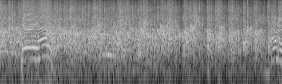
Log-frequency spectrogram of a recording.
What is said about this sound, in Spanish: un buen aplauso al Señor con ganas, hermano. ¡Ah, gloria a Dios!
